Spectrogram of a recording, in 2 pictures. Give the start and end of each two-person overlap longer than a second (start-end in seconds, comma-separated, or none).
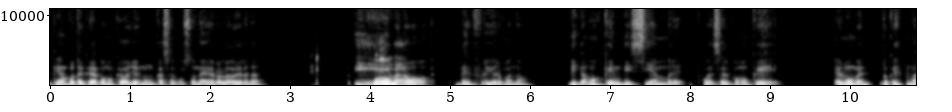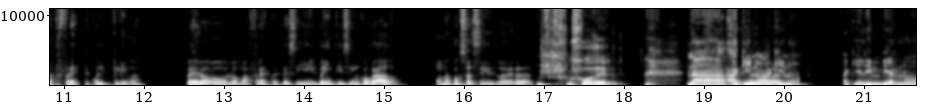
19.0-20.2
